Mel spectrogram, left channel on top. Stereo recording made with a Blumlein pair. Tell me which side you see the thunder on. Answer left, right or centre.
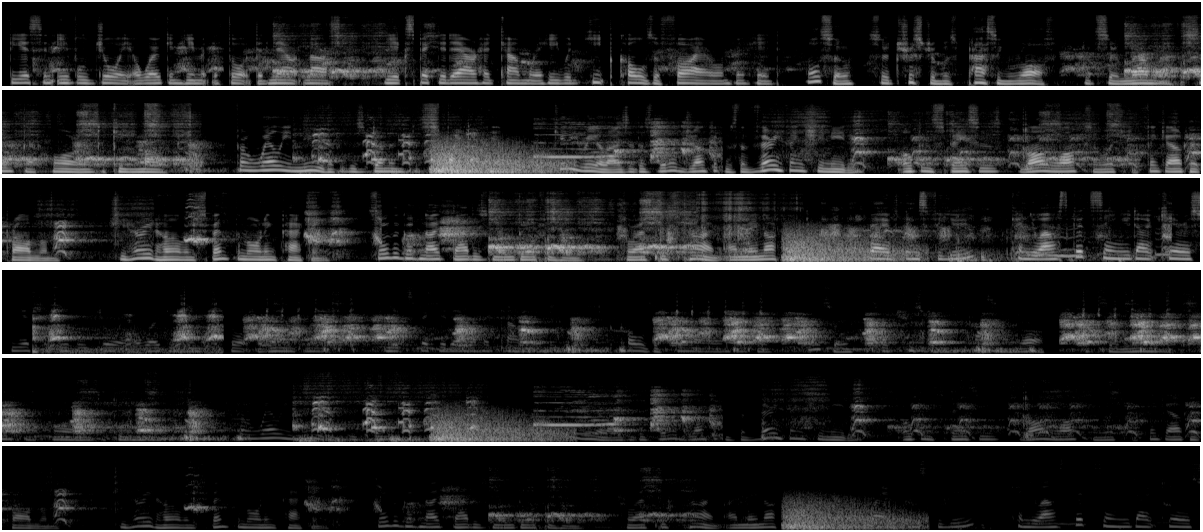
left.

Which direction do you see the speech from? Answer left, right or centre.
left.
